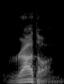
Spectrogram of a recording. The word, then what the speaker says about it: Radon: The data entries for the series writes it as Rodan, Rodan. However, in the anime, they pronounce it as Radon. Oh. It really annoyed me a lot throughout the whole season. But anyways, I'm just going to call them Radon because that's how they pronounce it, even though that's not how it's spelt.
